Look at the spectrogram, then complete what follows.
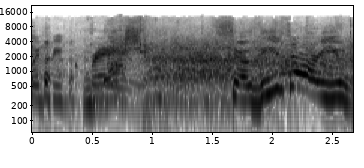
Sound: audience laughs

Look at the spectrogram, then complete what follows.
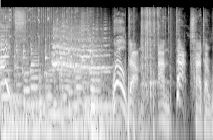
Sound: tires screech

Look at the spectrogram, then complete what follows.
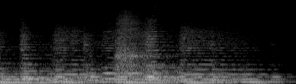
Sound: sighs

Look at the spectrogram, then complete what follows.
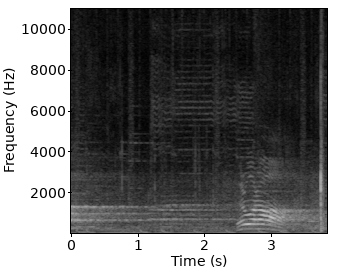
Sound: younger member's faint reply

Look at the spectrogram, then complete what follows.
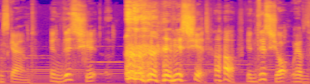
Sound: laughing LAUGHING COUGH

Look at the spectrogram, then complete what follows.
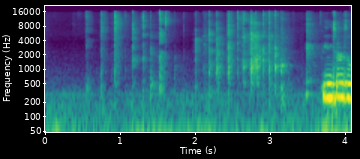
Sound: intense face slapping

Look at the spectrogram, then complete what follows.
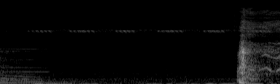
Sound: crickets chirping; laughs

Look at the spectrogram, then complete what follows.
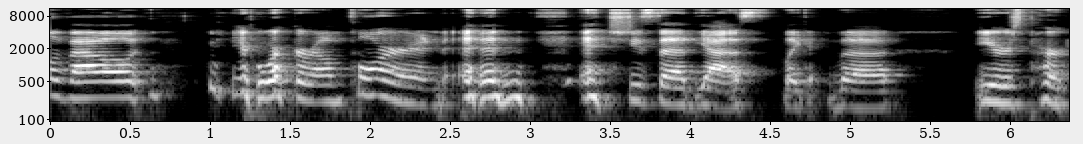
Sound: chuckle

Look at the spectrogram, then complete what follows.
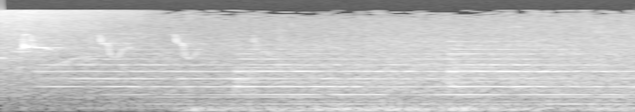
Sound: church bells

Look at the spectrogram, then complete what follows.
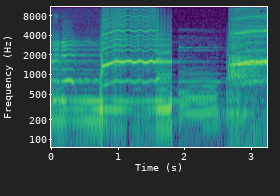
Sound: ahhhhhhhhh

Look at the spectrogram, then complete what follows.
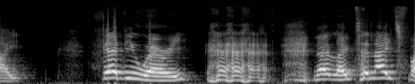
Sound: laughs

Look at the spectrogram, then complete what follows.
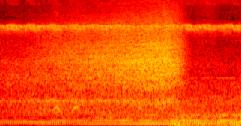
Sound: car speeding

